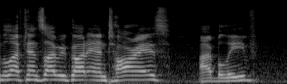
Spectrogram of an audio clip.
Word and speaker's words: Antares: On the left-hand side, we've got Antares, I believe. Or you could say Antares, I guess. Or Antares. Depends on where you put the emphasis on the syllable.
